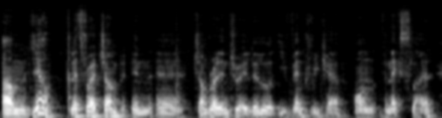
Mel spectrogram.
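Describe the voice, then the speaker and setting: Dark, husky-voiced tech presenter. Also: male voice, fairly low pitch, normal speed. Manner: enthusiastic, keeps saying super. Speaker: CTO and presenter. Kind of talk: livestream community update.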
